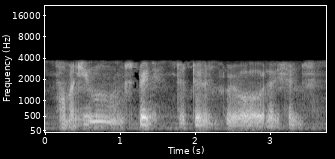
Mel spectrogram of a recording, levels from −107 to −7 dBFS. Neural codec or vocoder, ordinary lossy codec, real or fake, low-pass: autoencoder, 22.05 kHz, a latent of 192 numbers a frame, VITS, trained on one speaker; AAC, 24 kbps; fake; 3.6 kHz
